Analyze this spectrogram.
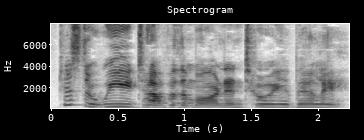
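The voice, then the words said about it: Butchered put-on Irish accent. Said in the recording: “Irish accent ... I have a very butchered accent, but it is based off of hers ... fierce Irish accent”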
